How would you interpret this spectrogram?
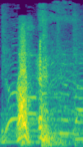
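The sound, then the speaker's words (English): A dog barks twice in quick succession, fairly loud, with a faint background hum in between and no talking. “Come on, good dog.”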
